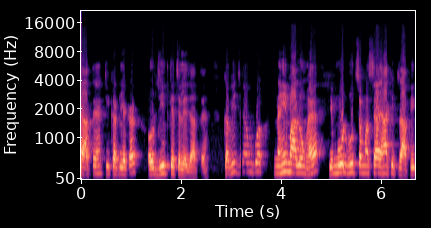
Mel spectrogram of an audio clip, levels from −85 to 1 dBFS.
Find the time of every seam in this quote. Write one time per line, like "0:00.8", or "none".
0:03.3

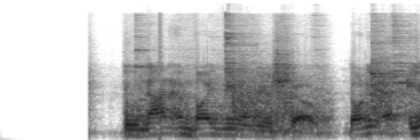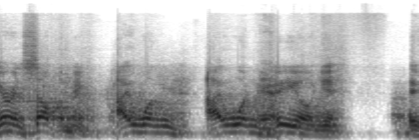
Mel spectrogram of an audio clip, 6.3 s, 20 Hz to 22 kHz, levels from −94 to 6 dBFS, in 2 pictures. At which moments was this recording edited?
none

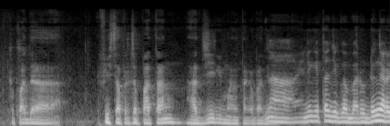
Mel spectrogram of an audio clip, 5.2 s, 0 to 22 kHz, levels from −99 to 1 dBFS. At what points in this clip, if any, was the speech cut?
none

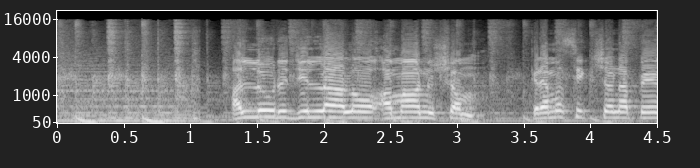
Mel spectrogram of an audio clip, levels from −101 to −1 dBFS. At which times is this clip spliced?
0:01.0

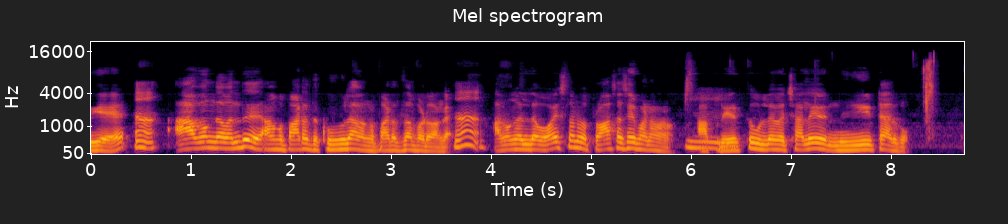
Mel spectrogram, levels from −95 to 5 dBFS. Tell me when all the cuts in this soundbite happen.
0:03.9

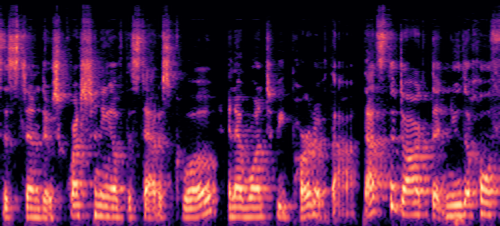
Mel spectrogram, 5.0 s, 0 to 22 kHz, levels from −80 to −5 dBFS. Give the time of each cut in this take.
0:02.2
0:03.5

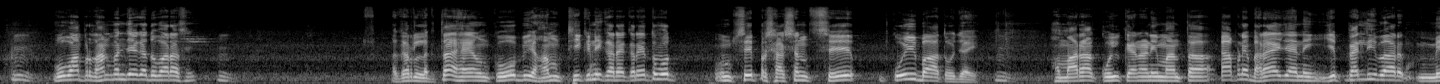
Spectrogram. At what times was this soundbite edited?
0:12.3

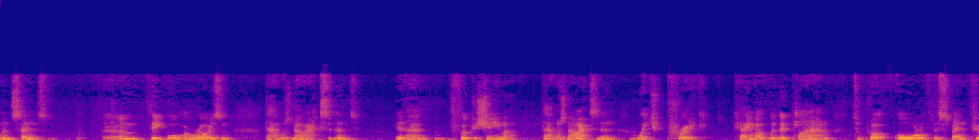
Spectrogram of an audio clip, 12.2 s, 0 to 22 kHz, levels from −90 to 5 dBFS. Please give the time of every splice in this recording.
0:03.5

